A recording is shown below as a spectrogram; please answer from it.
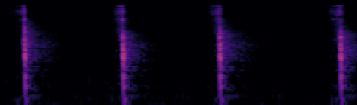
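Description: Kitchen knife slicing through fresh turmeric root onto a plastic cutting board: three crisp chops, evenly spaced about two thirds of a second apart.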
